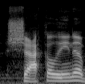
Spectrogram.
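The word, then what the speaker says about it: Txakolina: sell better is like the name is spelled uh t-x-a-k-o-l-i-n-a it's shakolina but i couldn't have told you that unless i knew it um fantastic like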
